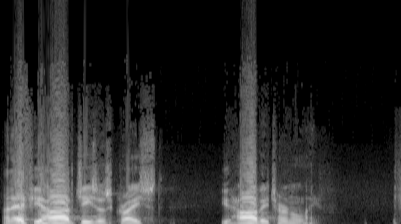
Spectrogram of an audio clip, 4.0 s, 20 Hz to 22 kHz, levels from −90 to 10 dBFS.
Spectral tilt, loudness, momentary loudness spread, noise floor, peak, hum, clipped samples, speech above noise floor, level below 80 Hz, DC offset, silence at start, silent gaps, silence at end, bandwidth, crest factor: -5.5 dB/octave; -10 LUFS; 20 LU; -63 dBFS; 0 dBFS; none; 2%; 54 dB; -46 dBFS; under 0.1%; 0.05 s; none; 0.9 s; 16 kHz; 12 dB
